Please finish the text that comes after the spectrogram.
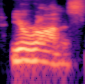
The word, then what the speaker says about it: Uranus: that's how we got the god of Uranus, really, is the way it's pronounced.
